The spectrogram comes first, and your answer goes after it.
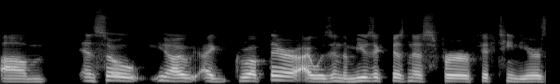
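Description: A man talks at a moderate pace with an American accent. He has an ordinary speaking voice and ordinary pitch variation. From Los Angeles, West Hollywood. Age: 40s. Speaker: empowerment coach. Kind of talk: interview.

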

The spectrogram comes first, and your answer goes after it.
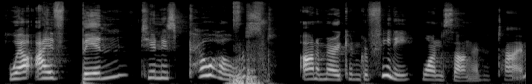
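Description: With a German accent, a woman speaks at a moderate pace in a high voice, her pitch swinging very widely and her loudness rising and falling sharply. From Germany. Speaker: podcast co-host. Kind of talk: casual chat.

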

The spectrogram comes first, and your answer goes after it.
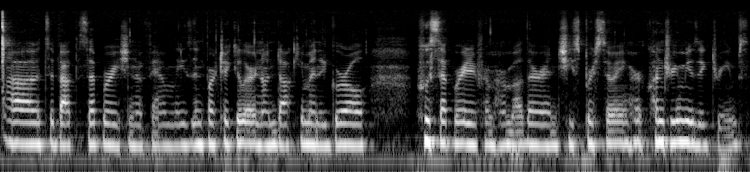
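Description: A woman's very fast, somewhat breathy delivery, dark and mellow in tone, medium in pitch and monotone. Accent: American. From New York (Brooklyn). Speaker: film producer. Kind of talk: interview.

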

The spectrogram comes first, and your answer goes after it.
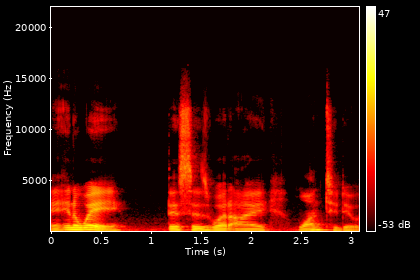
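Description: A man speaks with an American accent at a fairly high pitch. His voice is somewhat breathy. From Texas. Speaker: medical student. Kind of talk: interview.

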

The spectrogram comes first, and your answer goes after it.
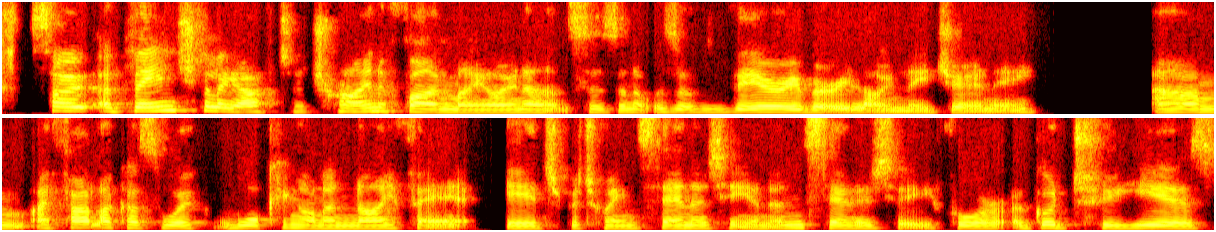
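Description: A woman with a New Zealand accent has a dark, mellow tone and ordinary pitch variation. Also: medium pitch for a woman, moderate pace. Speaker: hypnotherapist. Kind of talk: interview.

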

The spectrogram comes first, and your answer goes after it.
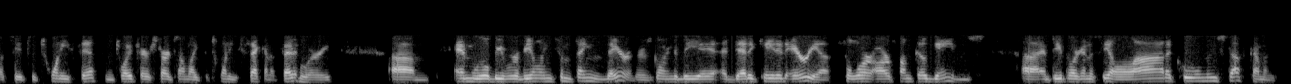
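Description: This man has an unremarkable speaking voice and an American accent. He talks at a medium pitch and a fairly quick pace, with ordinary pitch variation. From US South. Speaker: toy company marketing manager. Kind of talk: casual interview. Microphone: recorded over phone app, poor quality.

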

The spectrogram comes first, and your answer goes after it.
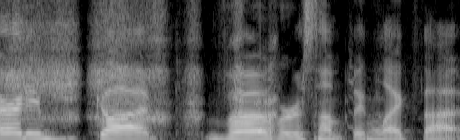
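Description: A woman with a Canadian accent speaks at a medium pitch. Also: very clean recording, silent background. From Canada, Vancouver area. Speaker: news anchor. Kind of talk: casual chat.

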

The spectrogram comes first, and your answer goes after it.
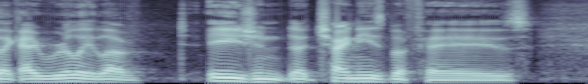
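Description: A man with a plain, everyday voice, fairly low in pitch, at a moderate pace. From Michigan (Flint). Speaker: chef and podcast host. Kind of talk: casual chat. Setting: living room.

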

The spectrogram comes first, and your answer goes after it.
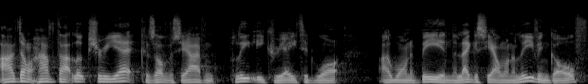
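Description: A man with an English accent speaks very fast at a fairly low pitch. The recording is very clean, with a silent background. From England. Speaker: golf equipment marketer and YouTuber, former pro golfer. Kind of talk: casual interview chat. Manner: animated.

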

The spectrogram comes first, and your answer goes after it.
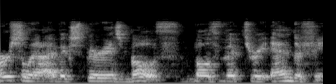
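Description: Noticeable background noise and audible room echo are present. The pace is moderate. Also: man. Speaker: pastor. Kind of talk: sermon. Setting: home office.

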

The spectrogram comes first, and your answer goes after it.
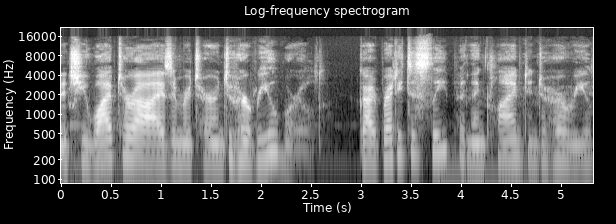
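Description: The clip features a natural reading voice. Its intonation is fairly even.

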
